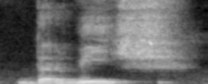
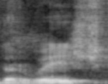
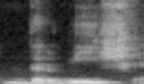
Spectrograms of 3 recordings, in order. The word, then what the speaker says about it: درویش: Basically اس کا تلفظ ہے درویش. لفظ درویش نہیں ہے، درویش ہے.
